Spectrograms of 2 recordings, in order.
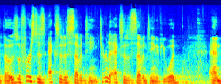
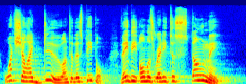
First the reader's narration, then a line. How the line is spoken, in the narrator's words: Moses cried out to the Lord, saying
